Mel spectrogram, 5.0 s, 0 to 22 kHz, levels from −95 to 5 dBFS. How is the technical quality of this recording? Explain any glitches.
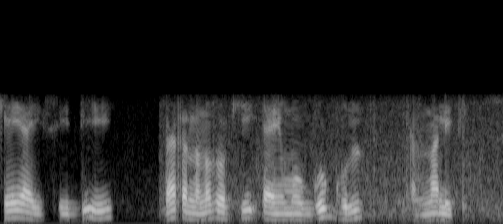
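The speech has been through a heavily compressed mobile phone codec for the whole clip, which sounds narrow, buzzy and synthetic.

AMR narrowband mobile codec, throughout: the audio is squeezed into roughly 150 Hz to 3.7 kHz, with nothing reaching above 4 kHz. The coder rebuilds each 20 ms frame from a vocal-tract model excited by a handful of pulses, and at a rate of about 5.9 kbps very few pulses are available, so the voice turns buzzy and artificial. When the room noise rises at around 1.5 s, it stays about 23 dB below the speech but picks up a swirling, watery texture, because the coder tries to model it as if it were voice. A simple band-limited telephone line would sound dull without this buzz or warble.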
